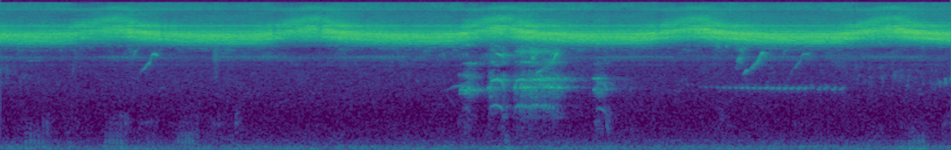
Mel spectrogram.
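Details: Red junglefowl from Aceh crowing in a first decoy lure trial. A single brief harsh crow rises about halfway through, with a loud pulsing insect chorus throughout and scattered faint bird chirps.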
